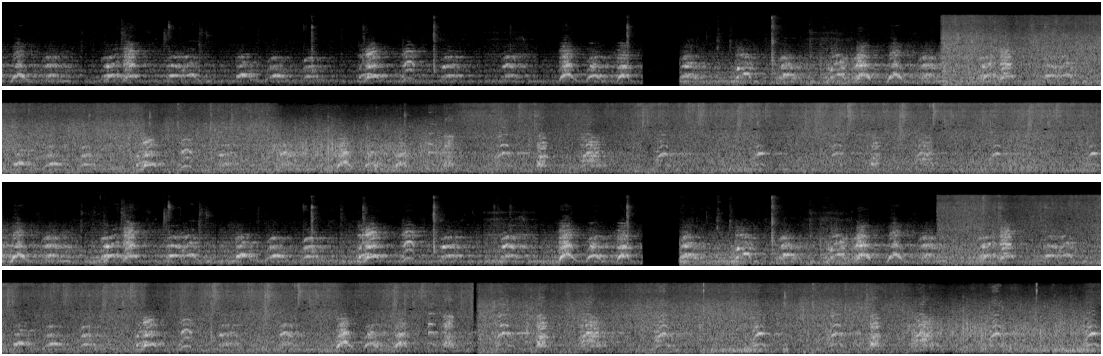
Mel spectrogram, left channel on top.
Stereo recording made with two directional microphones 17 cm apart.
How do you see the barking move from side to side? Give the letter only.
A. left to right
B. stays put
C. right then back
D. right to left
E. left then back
E.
